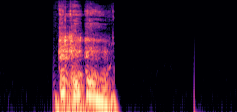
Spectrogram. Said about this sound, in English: This is the first throat clear.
